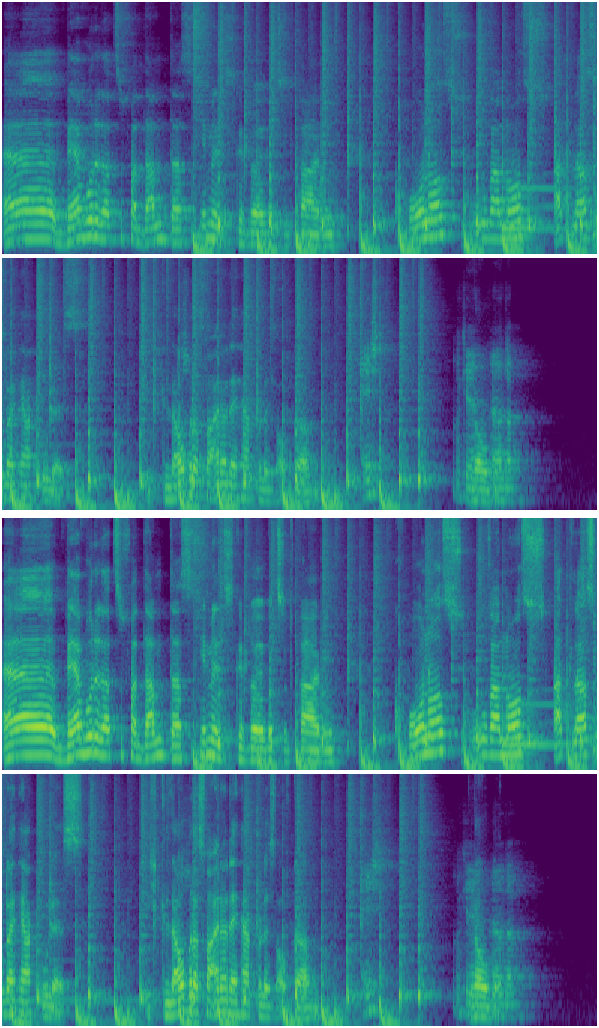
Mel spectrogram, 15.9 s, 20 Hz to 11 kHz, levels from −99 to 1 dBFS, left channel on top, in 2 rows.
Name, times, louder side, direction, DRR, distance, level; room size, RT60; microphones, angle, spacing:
voice 1, 0.0-4.4 5.2-9.0 9.8-12.2 14.2-14.6, right 6 dB, 80° right, 13 dB, 0.5 m, -24 dB
sound 1, 2.5-5.0 5.3-9.2 9.4-13.6, left 1 dB, 10° left, 0.6 m, -29 dB
Bass guitar, 6.6-12.9, right 2 dB, 50° right, 1.5 m, -42 dB
voice 2, 13.9-14.7, left 2 dB, 45° left, 3 dB, 1.3 m, -35 dB
16.0 x 9.8 x 2.2 m, 0.75 s
head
